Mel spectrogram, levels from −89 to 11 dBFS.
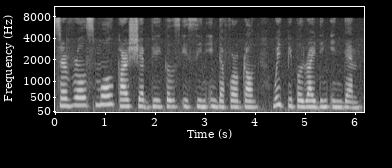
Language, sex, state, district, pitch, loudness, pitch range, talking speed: English, female, Nagaland, Kohima, 200 Hz, -15 LUFS, 190-220 Hz, 145 wpm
